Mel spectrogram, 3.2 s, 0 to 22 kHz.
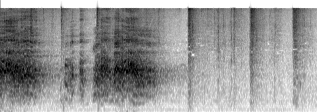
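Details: A pair of Hyacinth macaws at Caiman Ecological Refuge, Southern Pantanal, Brazil, on 18 July 2019, squawking relentlessly: two loud, harsh, grating squawks about a second apart, then a few soft clicks and knocks.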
